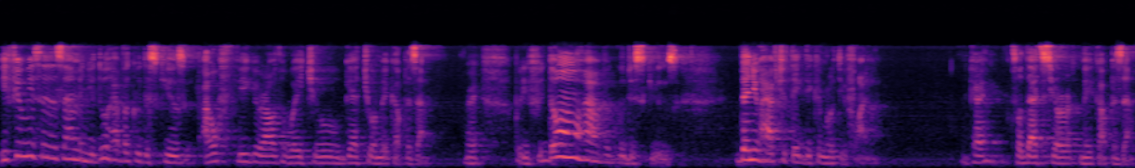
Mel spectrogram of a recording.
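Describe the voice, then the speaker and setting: Amid audible room echo, a woman with a fairly low pitch speaks at a very fast pace with lively intonation. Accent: Portuguese. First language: Portuguese. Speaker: college professor. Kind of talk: lecture. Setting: classroom. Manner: hesitant, many fillers.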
